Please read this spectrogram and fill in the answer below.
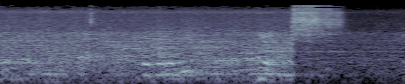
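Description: Indistinct talking and crowd chatter, cut by a short burst of hiss about three seconds in, after which the background is quieter.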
